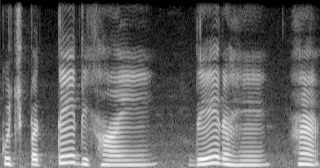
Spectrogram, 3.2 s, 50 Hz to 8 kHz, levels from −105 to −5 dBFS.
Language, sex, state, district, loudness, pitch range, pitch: Hindi, male, Himachal Pradesh, Shimla, -15 LUFS, 220-255 Hz, 240 Hz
